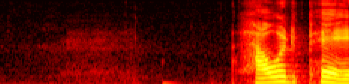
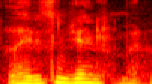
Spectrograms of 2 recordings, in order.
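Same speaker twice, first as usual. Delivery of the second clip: booming game show intro, building to a shout; game show announcer; 3 semitones higher, 5 dB louder than usual. Pretend. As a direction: announce the contestants like a TV host. Quiz show opening announcement.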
